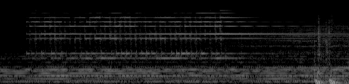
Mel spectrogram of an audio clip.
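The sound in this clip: A telephone ringing with an incoming call, a steady continuous electronic ring sustained for about three seconds, fairly faint, with a brief low thump near the end.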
